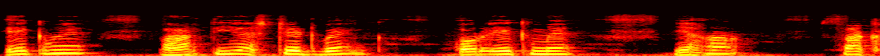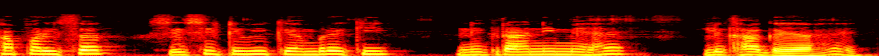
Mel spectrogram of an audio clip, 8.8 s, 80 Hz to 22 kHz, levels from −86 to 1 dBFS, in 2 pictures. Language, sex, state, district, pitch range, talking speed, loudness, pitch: Hindi, male, Jharkhand, Ranchi, 190-230 Hz, 135 wpm, -18 LUFS, 215 Hz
